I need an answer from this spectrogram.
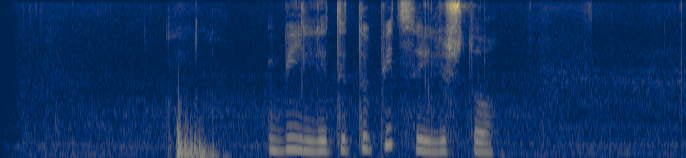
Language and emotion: Russian, angry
